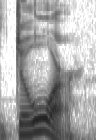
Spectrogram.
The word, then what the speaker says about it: Dorr: My last name is Dorr. It's spelled D-O-R-R.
